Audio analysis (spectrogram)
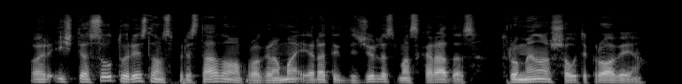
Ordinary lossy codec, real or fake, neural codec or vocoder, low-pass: MP3, 48 kbps; real; none; 10.8 kHz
